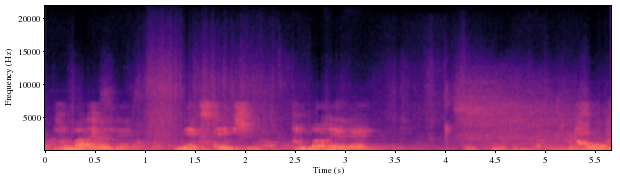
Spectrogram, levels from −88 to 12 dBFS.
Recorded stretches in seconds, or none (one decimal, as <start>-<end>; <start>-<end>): 0.0-2.4; 4.0-4.5; 5.0-5.7

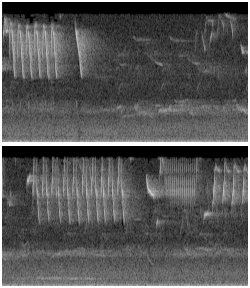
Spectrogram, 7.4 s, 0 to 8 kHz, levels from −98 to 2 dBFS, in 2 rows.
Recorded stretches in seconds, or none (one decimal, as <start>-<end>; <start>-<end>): 0.0-7.4

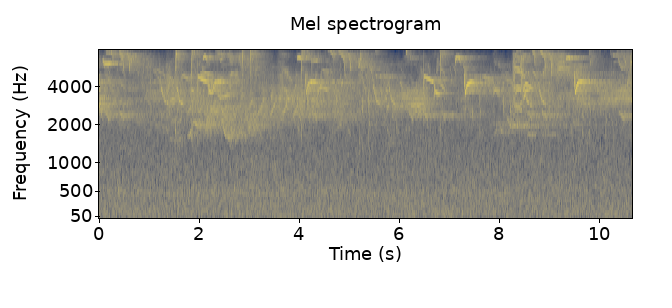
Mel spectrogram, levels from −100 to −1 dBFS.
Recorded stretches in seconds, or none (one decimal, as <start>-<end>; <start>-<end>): 0.0-2.6; 3.8-10.7

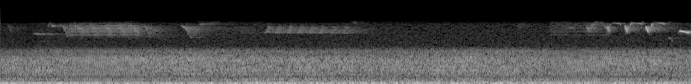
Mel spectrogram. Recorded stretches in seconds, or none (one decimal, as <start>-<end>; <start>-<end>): 0.0-0.7; 1.4-5.5; 6.1-6.9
